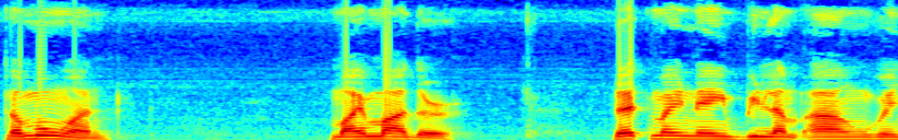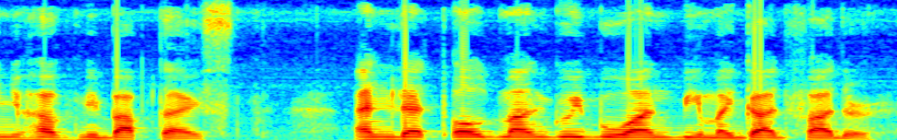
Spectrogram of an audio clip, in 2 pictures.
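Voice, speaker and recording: A man's voice: medium pitch, steady tone, unhurried, long pauses, close to an everyday voice. A man playing a bold, proud young epic hero and devoted son in readers' theater, speaking formally. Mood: earnest, resolute. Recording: dull lo-fi recording.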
